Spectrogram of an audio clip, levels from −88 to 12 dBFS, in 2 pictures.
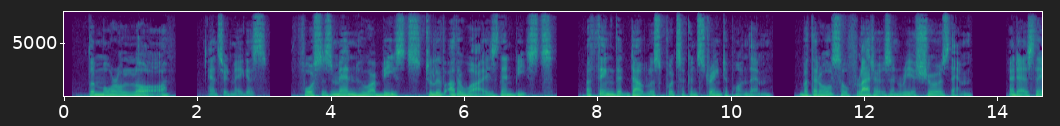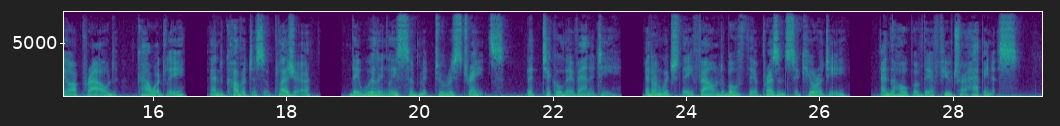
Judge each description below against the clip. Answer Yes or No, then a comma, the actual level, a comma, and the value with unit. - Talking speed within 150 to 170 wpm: No, slow, 135 wpm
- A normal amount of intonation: Yes, average, 4.0 semitones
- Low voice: Yes, low, 110 Hz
